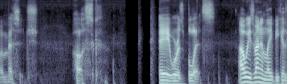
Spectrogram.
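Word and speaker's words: Blitzø: You could just say Blitz O, and you read it as Blitz.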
